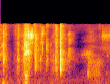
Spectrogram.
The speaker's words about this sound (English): type in literally any other combination of letters and numbers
